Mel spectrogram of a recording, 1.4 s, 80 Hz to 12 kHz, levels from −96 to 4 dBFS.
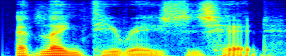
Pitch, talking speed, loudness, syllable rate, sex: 90 Hz, 250 wpm, -19 LUFS, 5.7 syllables/s, male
